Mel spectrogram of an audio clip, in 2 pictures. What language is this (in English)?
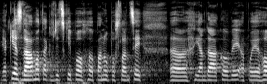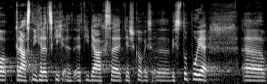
Czech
